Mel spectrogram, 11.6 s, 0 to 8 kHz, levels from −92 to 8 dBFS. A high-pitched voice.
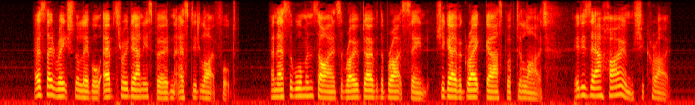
No: medium, 150 Hz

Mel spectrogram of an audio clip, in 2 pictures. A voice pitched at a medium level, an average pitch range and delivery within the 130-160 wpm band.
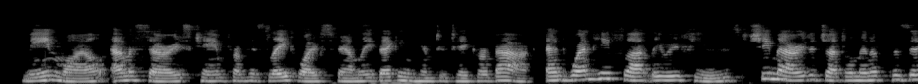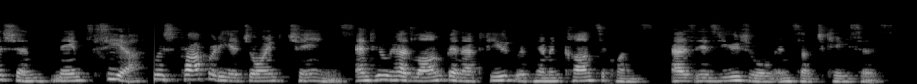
Yes: medium, 165 Hz; average, 4.1 semitones; average, 155 wpm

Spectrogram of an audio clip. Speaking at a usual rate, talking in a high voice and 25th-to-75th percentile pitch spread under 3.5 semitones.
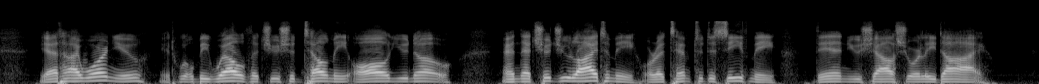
No: average, 190 wpm; low, 130 Hz; average, 2.7 semitones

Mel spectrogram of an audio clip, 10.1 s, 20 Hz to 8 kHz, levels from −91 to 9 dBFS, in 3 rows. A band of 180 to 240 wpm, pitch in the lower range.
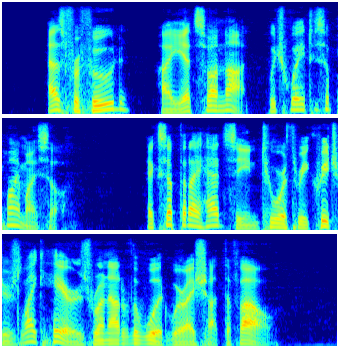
Yes: average, 195 wpm; low, 105 Hz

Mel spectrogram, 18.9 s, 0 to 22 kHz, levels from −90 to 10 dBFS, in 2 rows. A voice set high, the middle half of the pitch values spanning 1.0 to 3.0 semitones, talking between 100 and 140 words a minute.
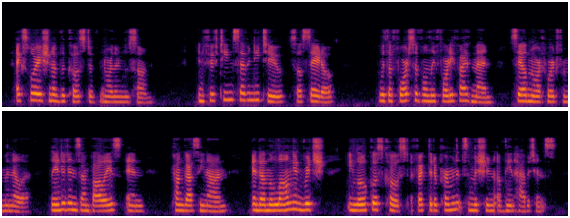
Yes: high, 220 Hz; average, 2.7 semitones; slow, 135 wpm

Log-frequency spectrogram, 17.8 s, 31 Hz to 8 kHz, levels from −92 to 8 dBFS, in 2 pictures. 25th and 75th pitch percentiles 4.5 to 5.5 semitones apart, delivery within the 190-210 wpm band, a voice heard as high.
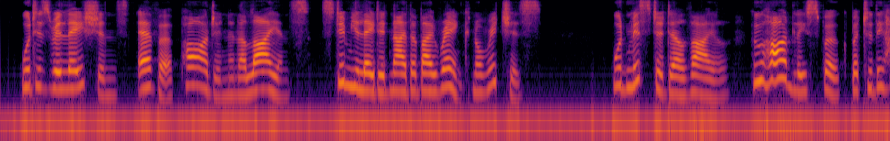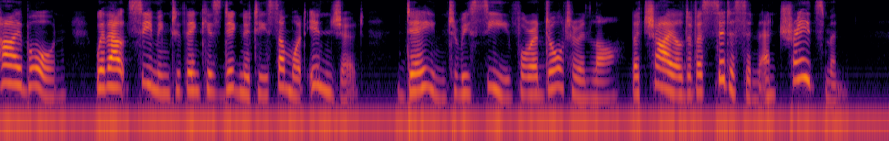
No: average, 5.1 semitones; average, 160 wpm; high, 225 Hz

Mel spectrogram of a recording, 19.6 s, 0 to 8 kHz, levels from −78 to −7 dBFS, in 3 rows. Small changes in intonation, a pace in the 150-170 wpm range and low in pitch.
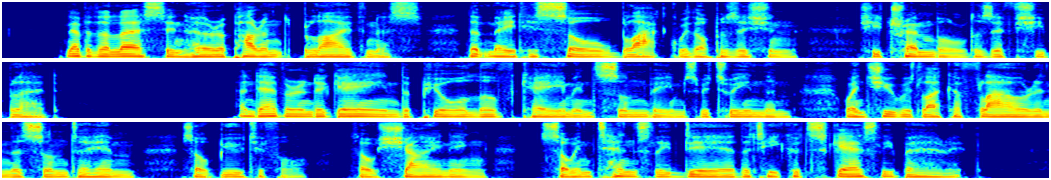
Yes: narrow, 2.2 semitones; average, 165 wpm; low, 100 Hz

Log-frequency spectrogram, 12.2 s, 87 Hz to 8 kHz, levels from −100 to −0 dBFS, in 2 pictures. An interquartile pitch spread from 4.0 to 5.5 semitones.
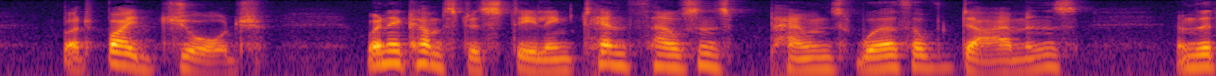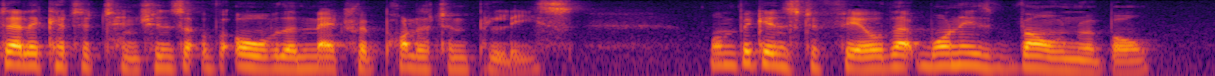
No: average, 3.5 semitones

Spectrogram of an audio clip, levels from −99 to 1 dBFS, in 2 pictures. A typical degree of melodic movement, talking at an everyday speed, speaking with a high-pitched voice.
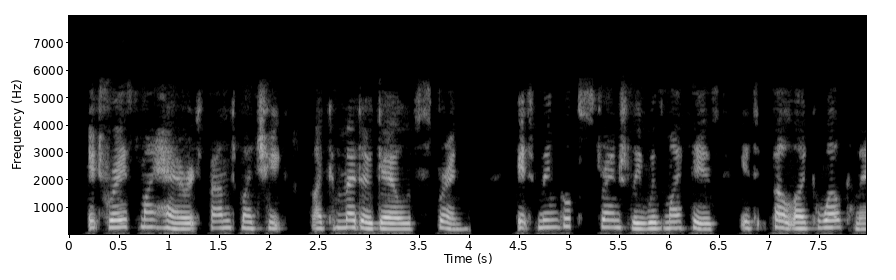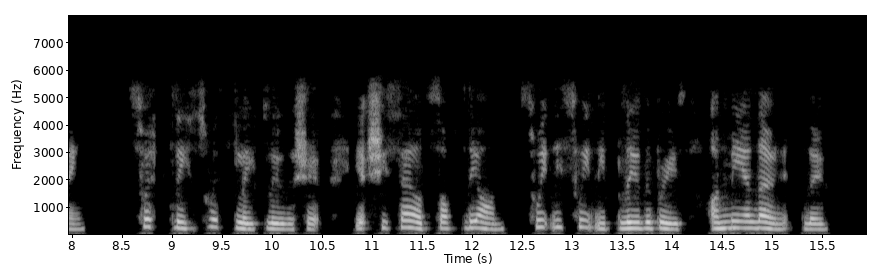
Yes: average, 3.3 semitones; average, 175 wpm; high, 225 Hz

